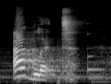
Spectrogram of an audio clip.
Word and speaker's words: aglet: Aglet. Ang stress po ay nasa first syllable, ha?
